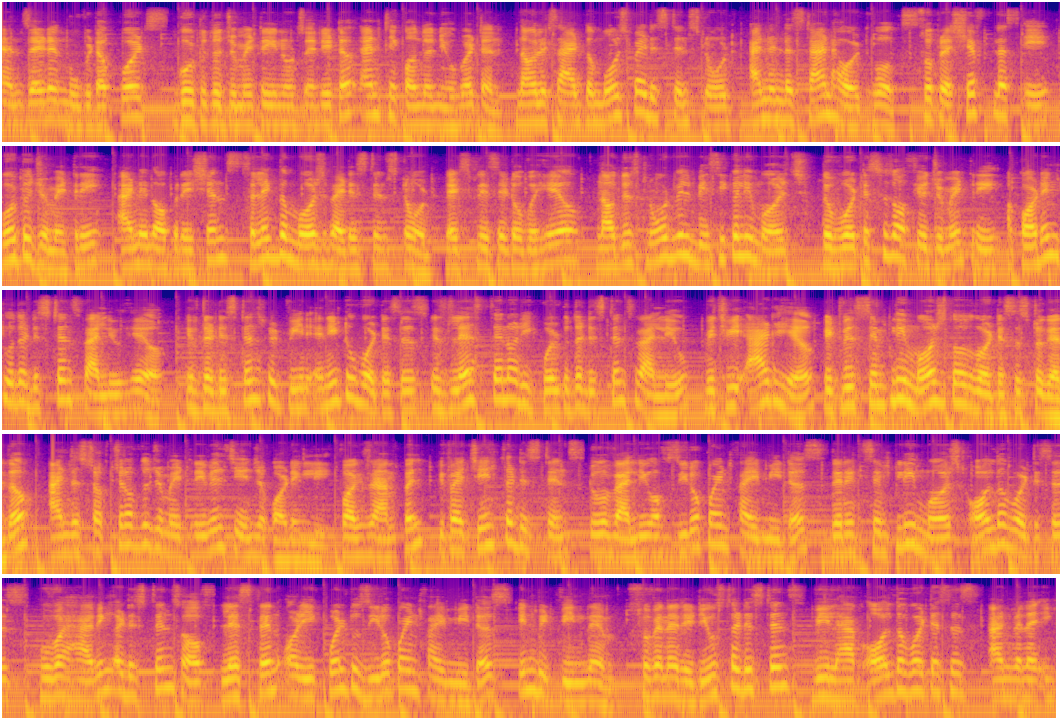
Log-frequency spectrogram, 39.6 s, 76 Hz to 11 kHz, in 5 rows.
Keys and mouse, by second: 4.0-5.5 drag, 7.7 shift+a, 12.6-14.0 shift+middle drag, 21.1-24.1 drag, 27.9-29.7 drag, 36.8-39.6 drag.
